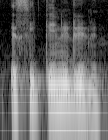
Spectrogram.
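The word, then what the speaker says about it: acetylene: इसको बोलते हैं एसिटिलिन, ठीक है, थोड़ा सा प्रोनाउंसिएशन दिक्कत होता है, एसिटिलिन, ठीक है।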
